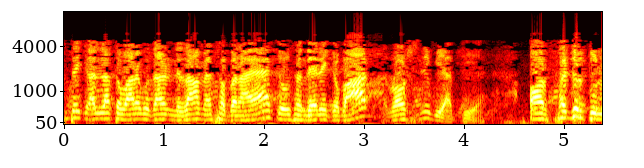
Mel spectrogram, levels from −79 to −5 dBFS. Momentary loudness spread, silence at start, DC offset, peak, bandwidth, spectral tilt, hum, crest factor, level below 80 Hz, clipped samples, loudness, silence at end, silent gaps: 9 LU; 0 s; under 0.1%; 0 dBFS; 9.8 kHz; -6 dB/octave; none; 12 dB; -42 dBFS; 0.3%; -12 LUFS; 0 s; none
